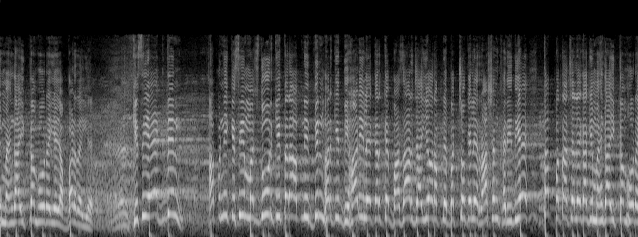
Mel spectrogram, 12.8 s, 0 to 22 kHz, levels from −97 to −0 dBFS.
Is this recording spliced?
no; 0 cuts

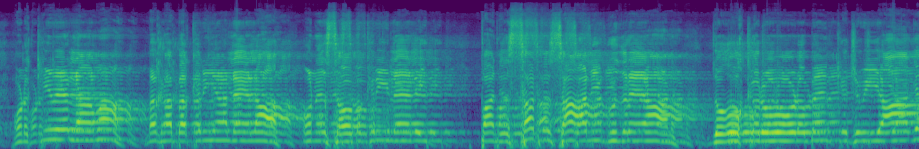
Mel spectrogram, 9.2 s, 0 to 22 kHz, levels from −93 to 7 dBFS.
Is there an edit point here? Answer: no; 0 cuts

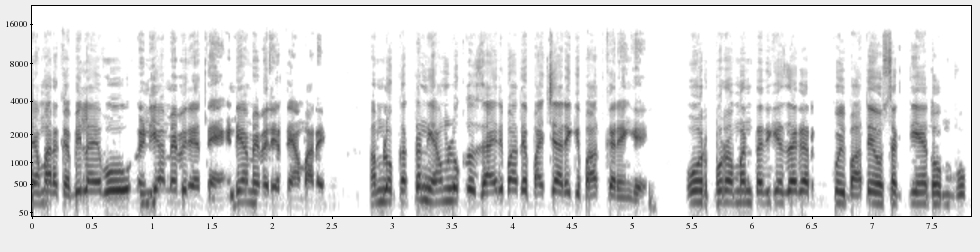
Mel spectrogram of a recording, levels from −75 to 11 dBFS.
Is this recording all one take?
yes; 0 cuts

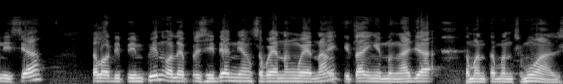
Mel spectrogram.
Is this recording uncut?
no; 1 cut; at 3.4 s

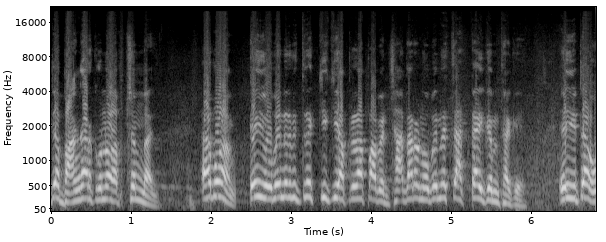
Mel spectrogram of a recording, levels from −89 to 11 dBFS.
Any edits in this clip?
no; 0 cuts

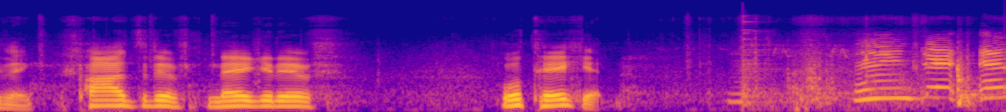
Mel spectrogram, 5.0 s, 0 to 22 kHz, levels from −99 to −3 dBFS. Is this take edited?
yes; 1 cut; at 3.7 s

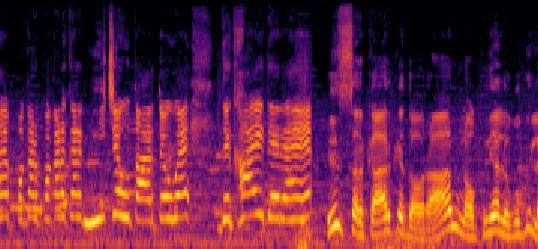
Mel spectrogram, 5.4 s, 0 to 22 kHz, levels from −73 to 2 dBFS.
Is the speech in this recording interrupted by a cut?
yes; 1 cut; at 3.1 s

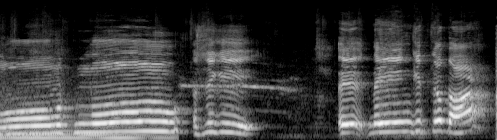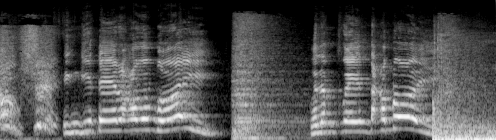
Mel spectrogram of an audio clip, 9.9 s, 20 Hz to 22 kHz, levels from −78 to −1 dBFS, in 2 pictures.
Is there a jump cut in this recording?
no; 0 cuts

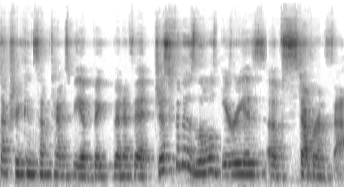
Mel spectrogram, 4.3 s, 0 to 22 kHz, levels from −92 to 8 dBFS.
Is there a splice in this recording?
yes; 3 cuts; at 1.9 s, 2.8 s, 3.3 s

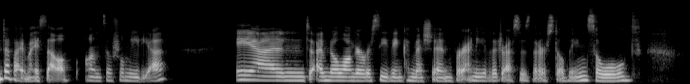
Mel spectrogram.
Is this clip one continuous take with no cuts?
yes; 0 cuts

